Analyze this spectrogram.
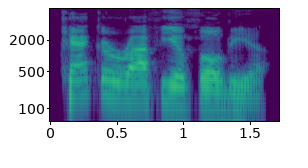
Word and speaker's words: kakorrhaphiophobia: Okay, we're going to go uh um um part by part. Hack Kakor rafiopobia. Kakarafiophobia. Okay. Kakarafiophobia. Yeah. Sound it out.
